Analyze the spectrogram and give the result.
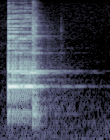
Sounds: Glass, clink, home sounds, dishes, pots and pans

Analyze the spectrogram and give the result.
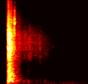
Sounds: gunfire, Explosion

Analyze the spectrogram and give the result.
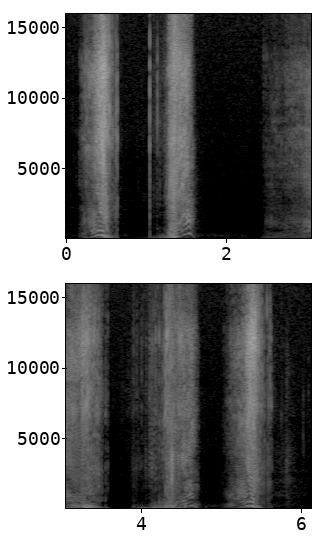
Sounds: home sounds, Zipper (clothing)

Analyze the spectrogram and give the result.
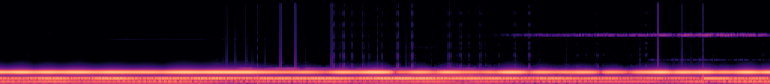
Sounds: Keyboard (musical), Musical instrument, Organ, Music

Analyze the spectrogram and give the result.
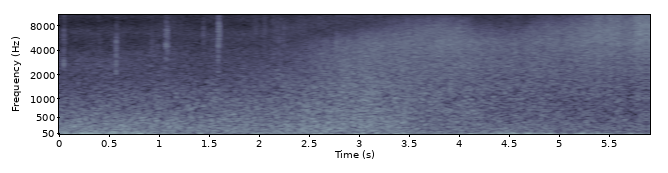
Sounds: Water, Ocean, Waves

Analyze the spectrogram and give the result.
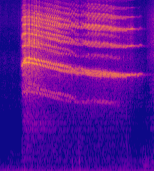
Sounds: Explosion, Fireworks

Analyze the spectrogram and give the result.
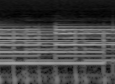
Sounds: Guitar, Plucked string instrument, Music, Musical instrument, Electric guitar

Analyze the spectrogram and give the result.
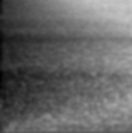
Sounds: Clapping, Hands

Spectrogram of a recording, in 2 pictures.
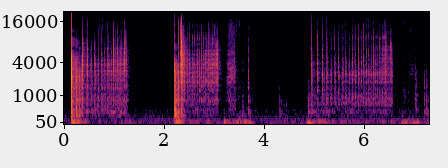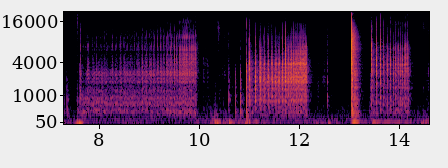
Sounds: home sounds, Coin (dropping)

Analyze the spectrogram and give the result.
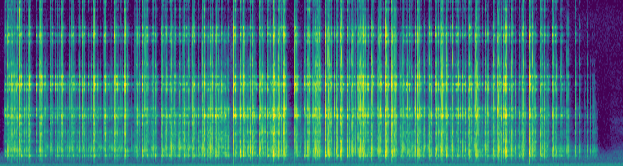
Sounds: Bell

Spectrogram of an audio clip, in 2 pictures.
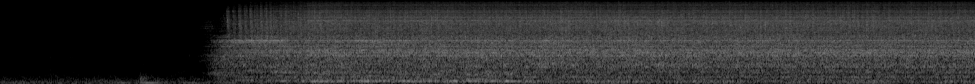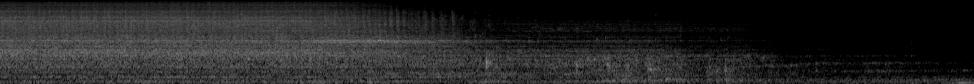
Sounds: Sink (filling or washing), Domestic sounds, faucet

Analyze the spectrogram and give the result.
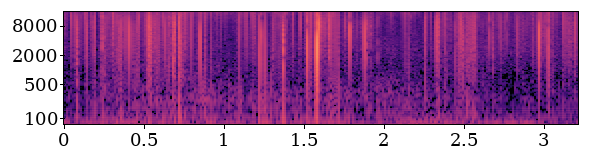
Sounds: Crackle

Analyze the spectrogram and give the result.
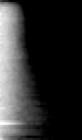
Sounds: Cymbal, Percussion, Music, Musical instrument, Hi-hat

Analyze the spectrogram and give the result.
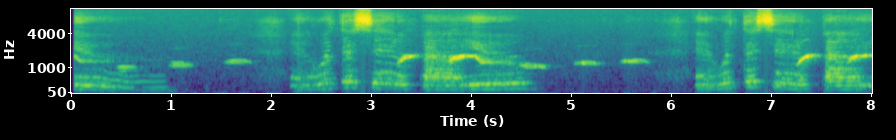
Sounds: Human voice

